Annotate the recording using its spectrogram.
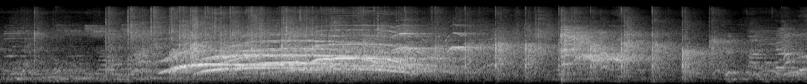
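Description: Teenage girls clap their hands in rhythm.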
